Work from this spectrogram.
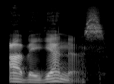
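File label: "avellanas", Spanish, male; mekanta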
